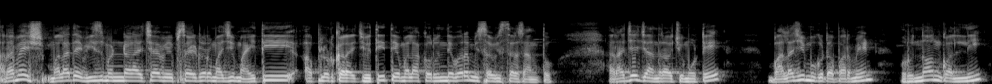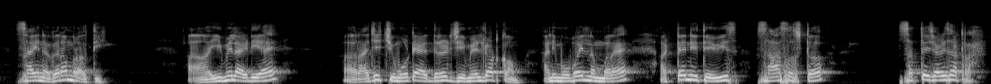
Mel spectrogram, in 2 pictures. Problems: constant background noise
